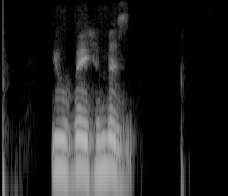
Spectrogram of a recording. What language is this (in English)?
Kabyle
